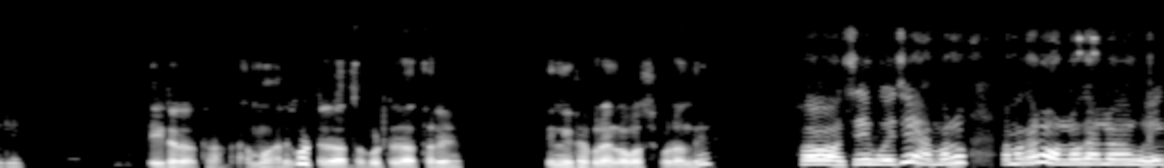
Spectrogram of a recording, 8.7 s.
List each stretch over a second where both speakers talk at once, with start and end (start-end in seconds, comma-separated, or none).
none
